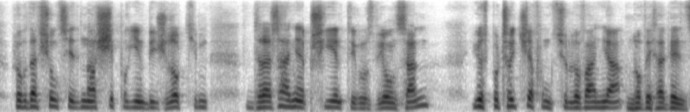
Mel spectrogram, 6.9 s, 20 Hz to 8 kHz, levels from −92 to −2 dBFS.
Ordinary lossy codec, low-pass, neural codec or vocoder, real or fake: none; none; codec, 16 kHz, 0.8 kbps, ZipCodec; fake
